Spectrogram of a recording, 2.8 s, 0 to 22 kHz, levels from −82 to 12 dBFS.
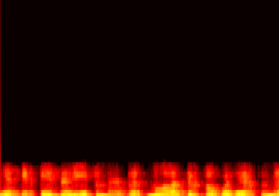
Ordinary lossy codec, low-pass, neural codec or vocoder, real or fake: Opus, 16 kbps; 3.6 kHz; codec, 16 kHz in and 24 kHz out, 1.1 kbps, FireRedTTS-2 codec; fake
